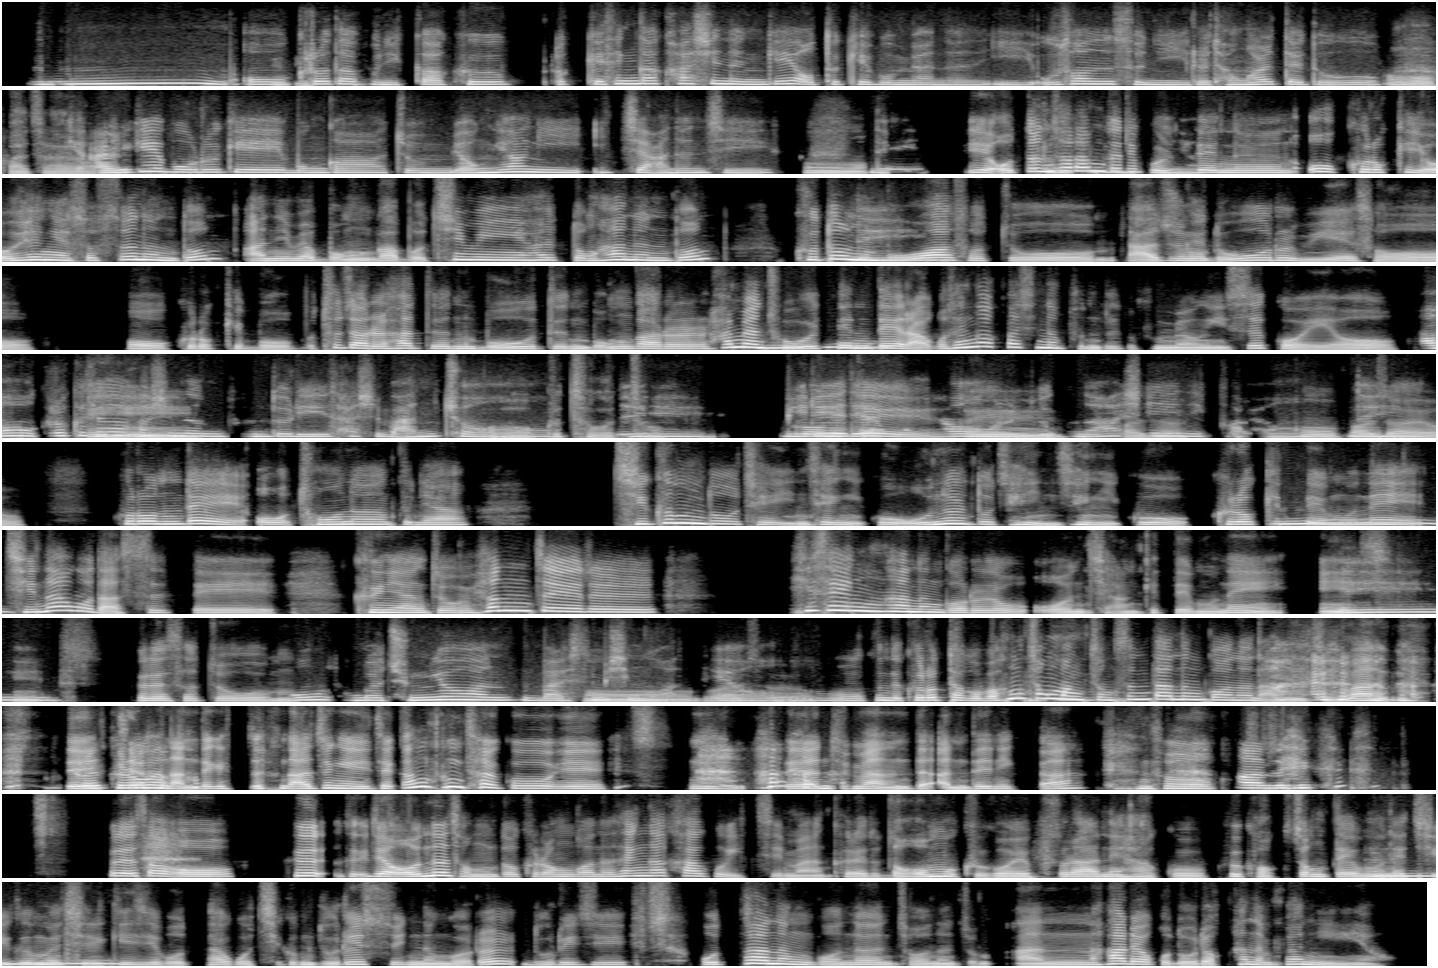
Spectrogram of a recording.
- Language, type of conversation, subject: Korean, podcast, 돈을 어디에 먼저 써야 할지 우선순위는 어떻게 정하나요?
- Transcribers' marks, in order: unintelligible speech; laugh; laugh; laughing while speaking: "그래서"; other background noise; laugh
